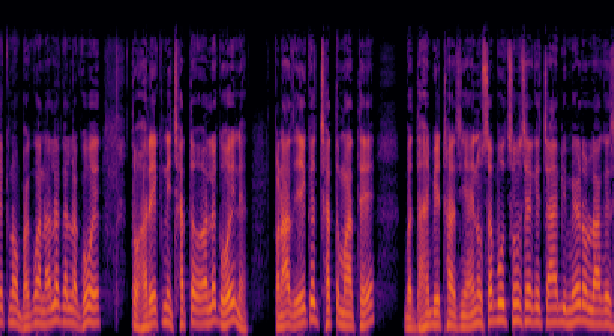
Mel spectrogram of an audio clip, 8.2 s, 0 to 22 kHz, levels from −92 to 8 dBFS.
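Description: No technical faults can be heard in this speech recording. No moment stands out as a technical problem.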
